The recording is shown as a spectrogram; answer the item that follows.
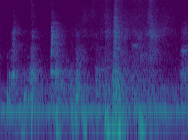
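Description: A run of light, irregular clicks and taps, several a second, with a low thump about a second and a half in, over a steady hum.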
